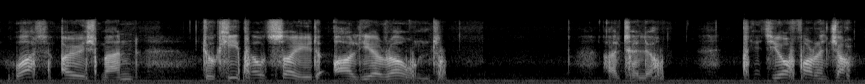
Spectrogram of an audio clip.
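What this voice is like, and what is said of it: Put-on Irish accent. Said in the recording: “I think he's just doing an Irish accent.”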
